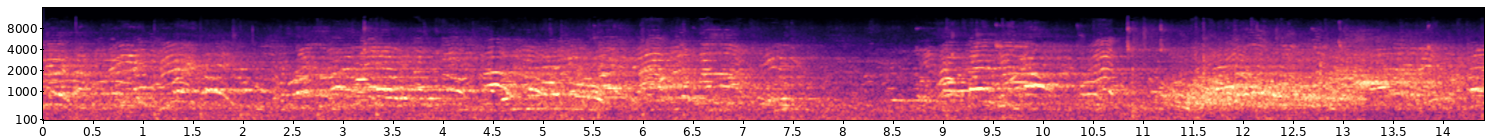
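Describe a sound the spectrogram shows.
A crowd murmurs in a large echoing arena.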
